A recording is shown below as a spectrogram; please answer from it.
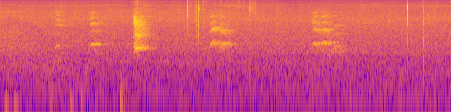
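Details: Female Labrador Retriever making several soft, brief yipping barks spread over several seconds, with a louder one near the middle, against a quiet background with occasional clicks.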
